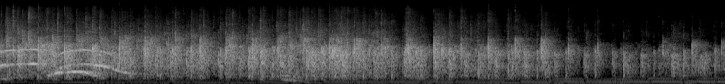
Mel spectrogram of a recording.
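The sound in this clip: Audience applause closes a live talk event: a dense, steady wash of clapping that holds strong for several seconds, then gradually thins and softens toward the end.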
